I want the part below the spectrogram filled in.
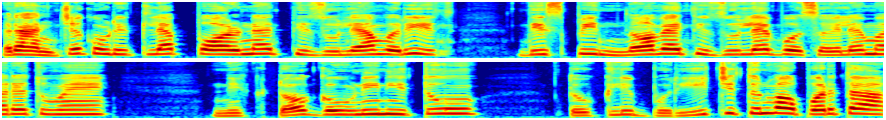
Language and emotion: Goan Konkani, surprised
